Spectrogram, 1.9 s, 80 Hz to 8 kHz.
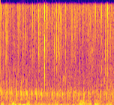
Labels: {"label": "biophony, rattle", "recorder": "SoundTrap 500"}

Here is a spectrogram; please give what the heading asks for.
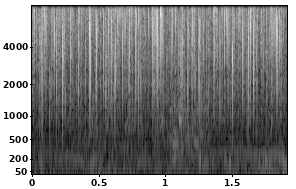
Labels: {"label": "biophony, cascading saw", "recorder": "SoundTrap 600 or HydroMoth"}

